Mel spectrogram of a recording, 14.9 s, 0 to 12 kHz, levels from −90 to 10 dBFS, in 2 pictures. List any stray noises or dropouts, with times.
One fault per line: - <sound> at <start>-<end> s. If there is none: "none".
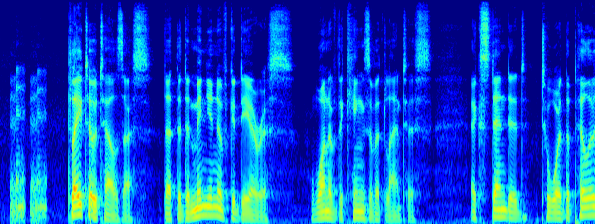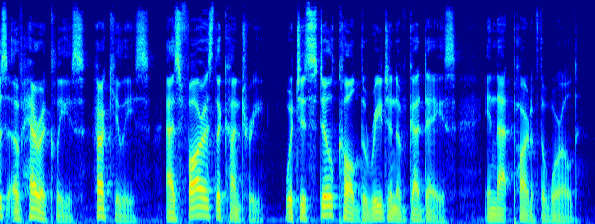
- laugh at 0.1-0.6 s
